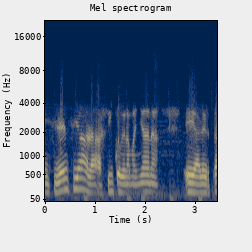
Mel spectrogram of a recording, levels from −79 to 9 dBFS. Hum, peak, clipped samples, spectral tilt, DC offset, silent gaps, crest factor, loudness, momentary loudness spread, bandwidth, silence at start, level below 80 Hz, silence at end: none; -6 dBFS; under 0.1%; -7 dB/octave; under 0.1%; none; 12 dB; -18 LUFS; 6 LU; 7 kHz; 0 s; -50 dBFS; 0 s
